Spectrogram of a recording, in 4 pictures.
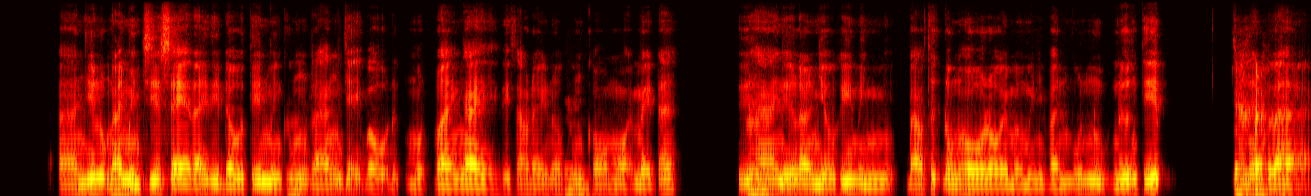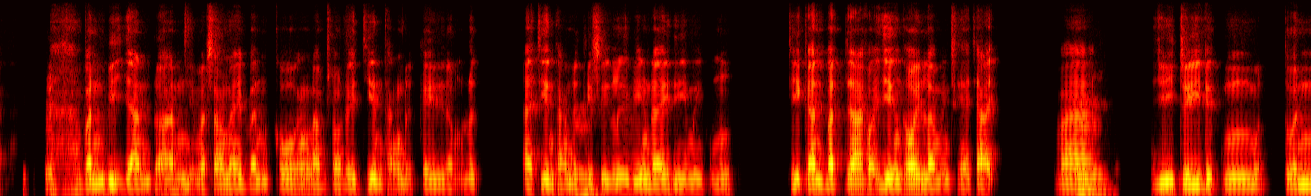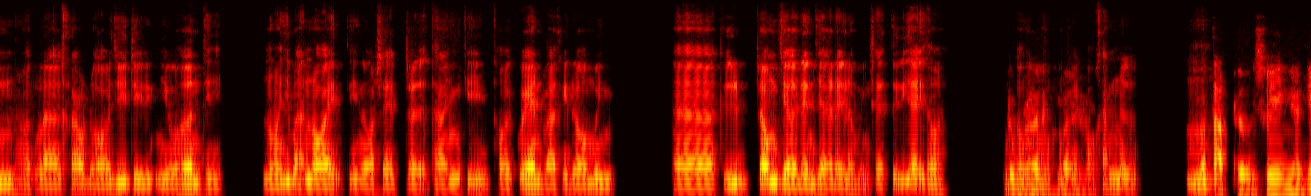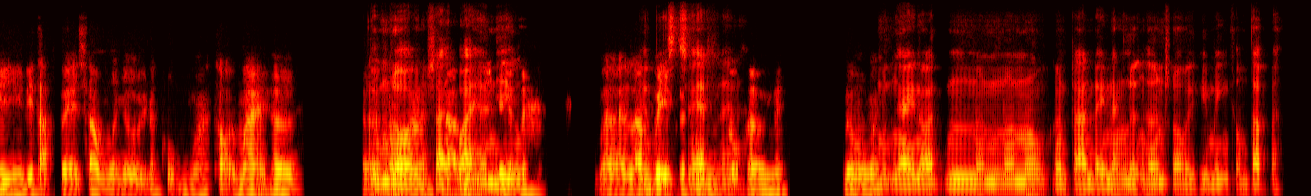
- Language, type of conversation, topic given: Vietnamese, unstructured, Làm thế nào để giữ động lực khi bắt đầu một chế độ luyện tập mới?
- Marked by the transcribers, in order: other background noise; laugh; tapping; chuckle; laughing while speaking: "nữa"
